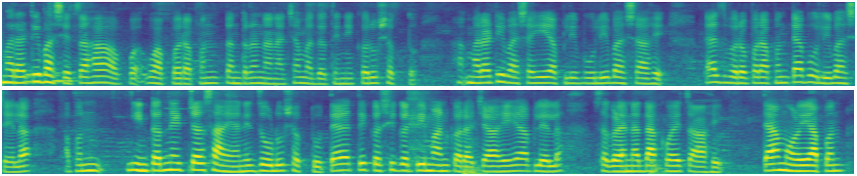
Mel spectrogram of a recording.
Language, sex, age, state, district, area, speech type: Marathi, female, 18-30, Maharashtra, Osmanabad, rural, spontaneous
